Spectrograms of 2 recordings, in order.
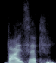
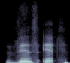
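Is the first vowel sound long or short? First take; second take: long; short. First: The first vowel is long. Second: The first vowel is short. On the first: The speaker calls it wrong. "Those don't sound correct" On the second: The speaker calls it right. "The vowel will have a short sound"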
